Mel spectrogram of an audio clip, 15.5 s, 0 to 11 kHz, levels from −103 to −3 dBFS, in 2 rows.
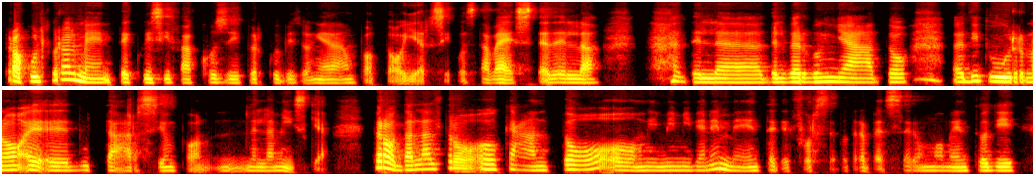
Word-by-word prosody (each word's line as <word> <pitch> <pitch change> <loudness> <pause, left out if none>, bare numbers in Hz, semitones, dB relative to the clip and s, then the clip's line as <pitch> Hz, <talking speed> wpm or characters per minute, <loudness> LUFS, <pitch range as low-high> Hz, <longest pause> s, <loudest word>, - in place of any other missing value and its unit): però - - +6
culturalmente 190 -4 +4
qui 145 - 0
si 145 0 -4
fa 135 -2 -6
così. 140 -1 -7
Per 135 0 -10
cui 140 - -10
bisognerà 130 0 -7
un 140 - -7
po' - - -11
togliersi - - -8
questa 130 - -9
veste 135 -2 0
del 145 -2 0 0.7
del 155 -2 +1
del 160 0 +2
vergognato, 165 -1 +3 0.3
ehm, 170 - +1
di 200 +3 +2
turno 175 -2 +6
e 175 - +3 0.2
e - - -4
buttarsi 155 -2 -8
un 145 - -6
po' - - -11
n - - -16 0.2
nella 140 -1 -7
mischia. 145 - -7 0.3
Però 245 -4 +8
dall'altro 170 - 0
uhm, 190 -1 +4
canto 165 -2 -1
mi 150 0 -5
mi 155 +1 -4
mi 155 - -6
viene 155 +4 -8
in 205 -3 +3
mente 145 -1 -7
che - - -17
forse - - -16
potrebbe - - -14
essere - - -10
un 145 - -8
momento 145 0 -4
di, 145 0 -1
155 Hz, 180 wpm, -25 LUFS, 145-170 Hz, 0.7 s, Però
